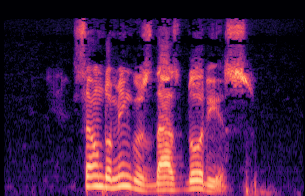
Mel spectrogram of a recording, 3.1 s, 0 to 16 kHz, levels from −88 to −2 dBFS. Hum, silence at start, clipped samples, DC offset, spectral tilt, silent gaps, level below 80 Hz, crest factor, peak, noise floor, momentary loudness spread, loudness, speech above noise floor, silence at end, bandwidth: none; 0.75 s; under 0.1%; under 0.1%; -4.5 dB/octave; none; -46 dBFS; 14 dB; -2 dBFS; -59 dBFS; 3 LU; -13 LUFS; 46 dB; 0.5 s; 11.5 kHz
